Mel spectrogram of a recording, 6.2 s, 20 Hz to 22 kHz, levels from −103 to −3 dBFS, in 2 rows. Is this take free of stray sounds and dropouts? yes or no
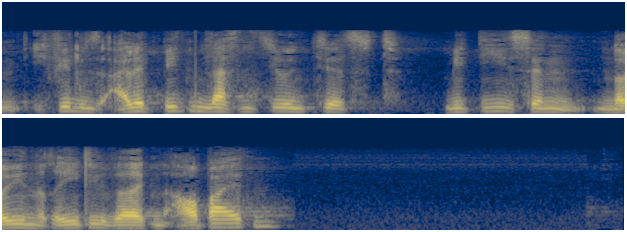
yes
